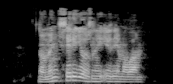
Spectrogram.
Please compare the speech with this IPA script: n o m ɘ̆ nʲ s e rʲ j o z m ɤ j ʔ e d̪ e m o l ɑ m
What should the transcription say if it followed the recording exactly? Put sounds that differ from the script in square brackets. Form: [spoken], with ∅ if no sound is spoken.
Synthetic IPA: n o m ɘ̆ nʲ s e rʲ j o z [n] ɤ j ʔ e d̪ e m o l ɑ m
